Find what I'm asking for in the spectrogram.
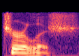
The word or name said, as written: churlish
